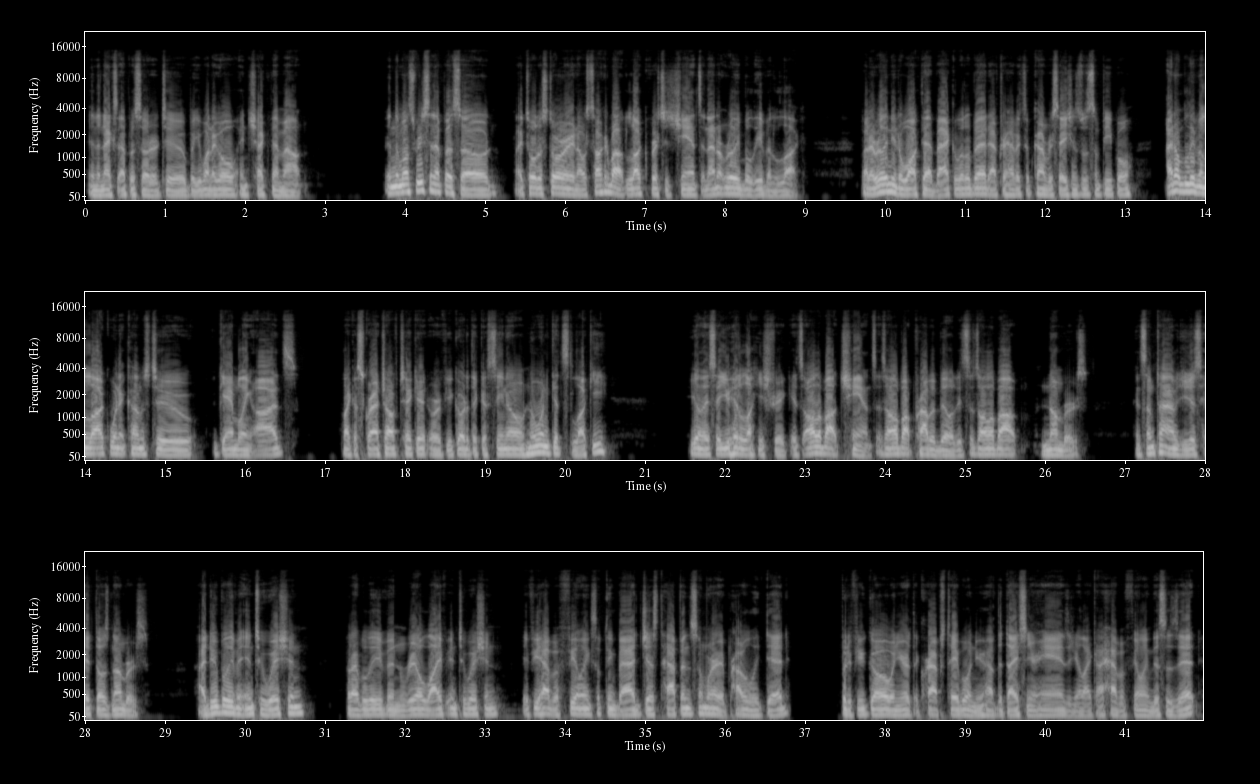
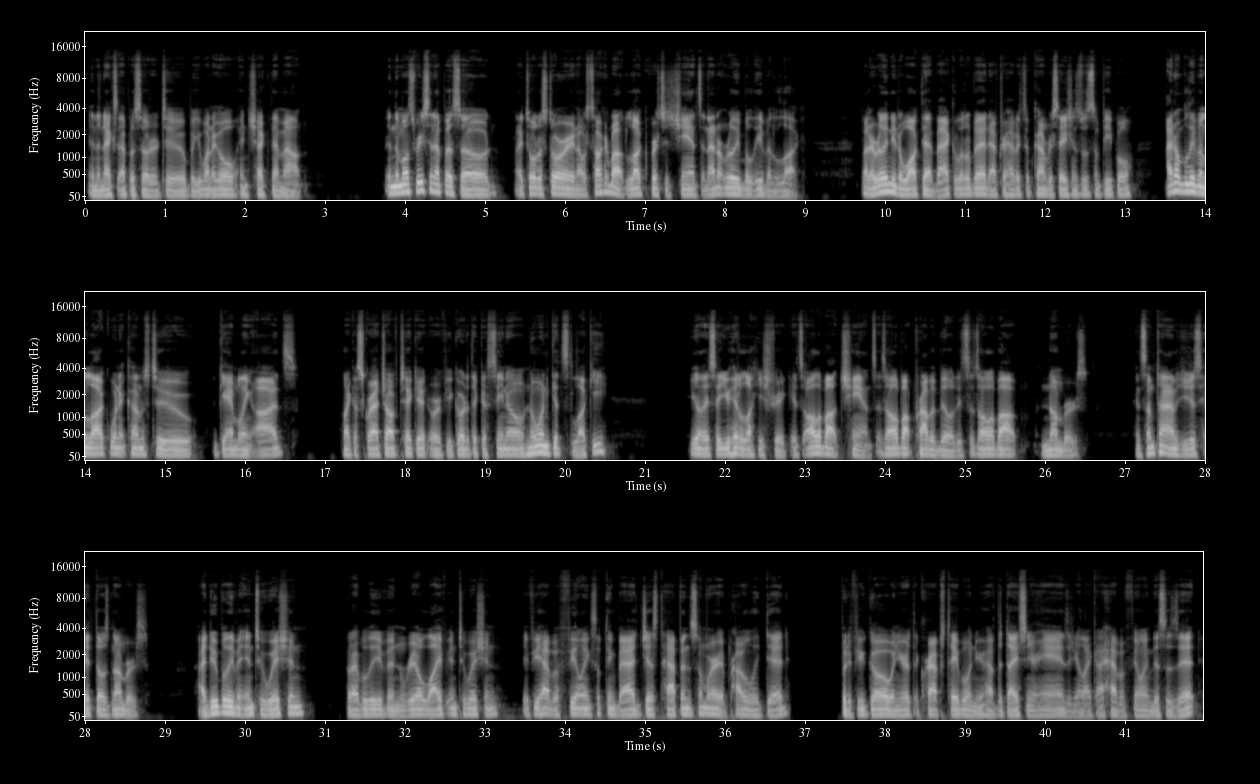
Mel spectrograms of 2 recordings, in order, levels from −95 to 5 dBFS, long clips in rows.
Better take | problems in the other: second | distortion; slight; 10 dB below the speech

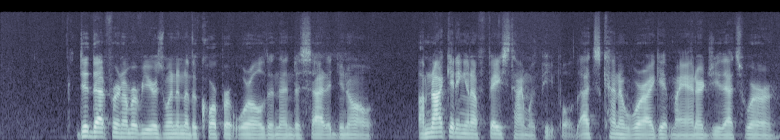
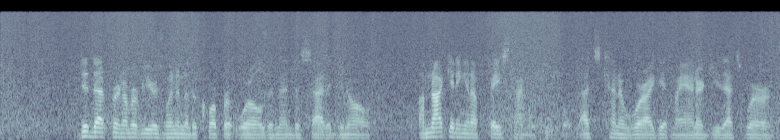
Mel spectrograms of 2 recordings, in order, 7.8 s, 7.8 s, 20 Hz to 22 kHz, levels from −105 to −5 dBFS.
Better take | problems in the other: first | hiss; loud; throughout; 3 dB below the speech; faint in the first

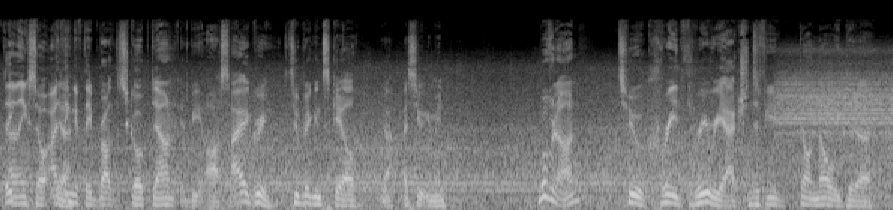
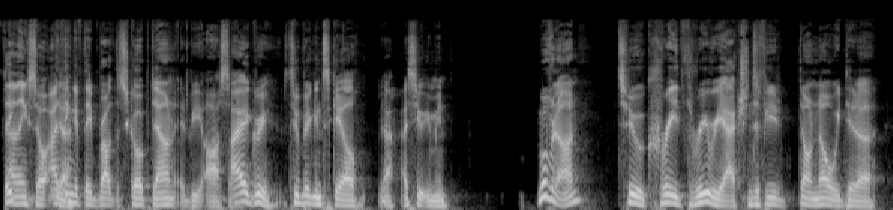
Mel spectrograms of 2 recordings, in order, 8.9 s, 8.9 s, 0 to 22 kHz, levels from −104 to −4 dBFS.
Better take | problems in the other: second | train or aircraft noise; loud; throughout; 6 dB below the speech

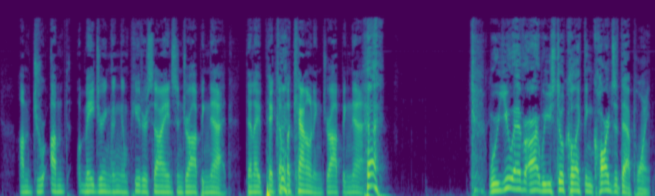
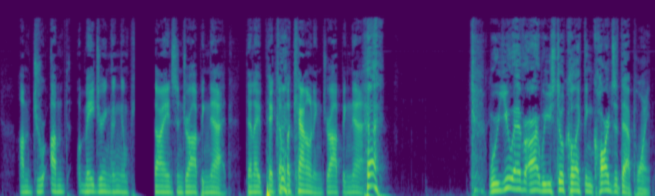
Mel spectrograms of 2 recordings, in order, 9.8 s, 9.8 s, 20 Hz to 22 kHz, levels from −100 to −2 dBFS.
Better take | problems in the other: first | audio cutting out; at 2 s

